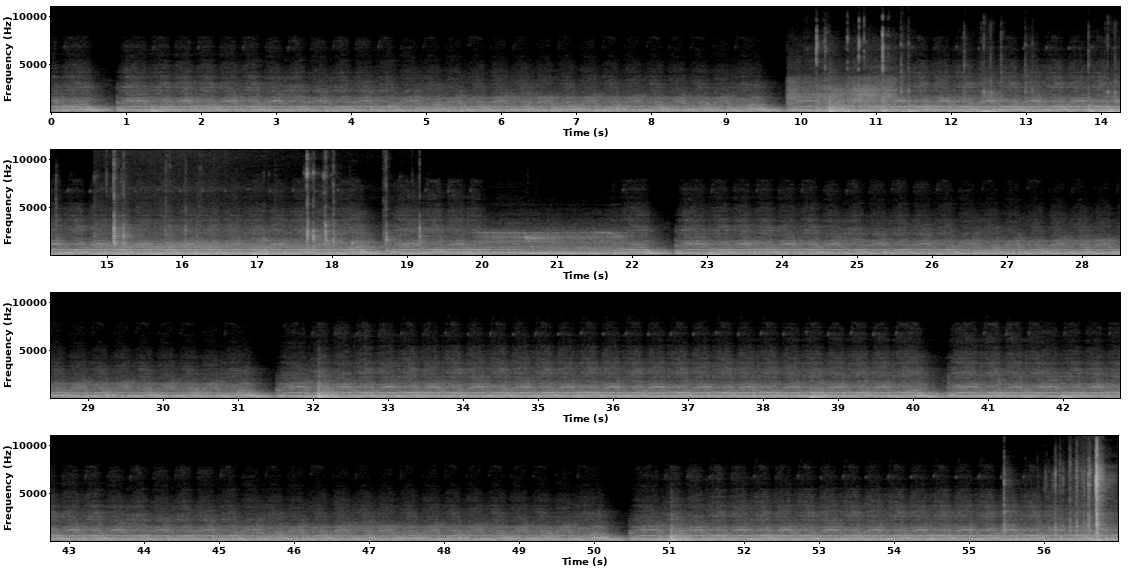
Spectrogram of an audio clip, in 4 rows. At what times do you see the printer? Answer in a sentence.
You can hear the printer from 0.0 to 56.9 s.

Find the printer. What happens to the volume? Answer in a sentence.
The volume of the printer stays about the same.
